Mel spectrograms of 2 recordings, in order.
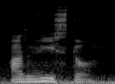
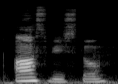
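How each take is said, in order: First: The stress falls on the syllable 'vis'. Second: The stress does not fall on 'vis'. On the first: The speaker calls it right. "there's a stress, has visto ... because of this stress on V" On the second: The speaker calls it wrong. "It's nothing like has visto"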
